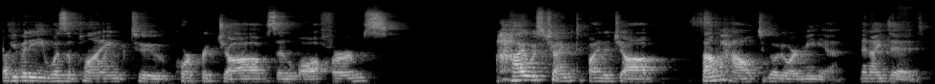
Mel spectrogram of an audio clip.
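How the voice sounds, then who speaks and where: A woman's voice: low-pitched, moderate pace, bright, forceful tone. A woman in her fifties from Lebanon, a judge, telling her personal story in an earnest, reflective way in an interview. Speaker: judge and guest. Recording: roomy, echoey sound.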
